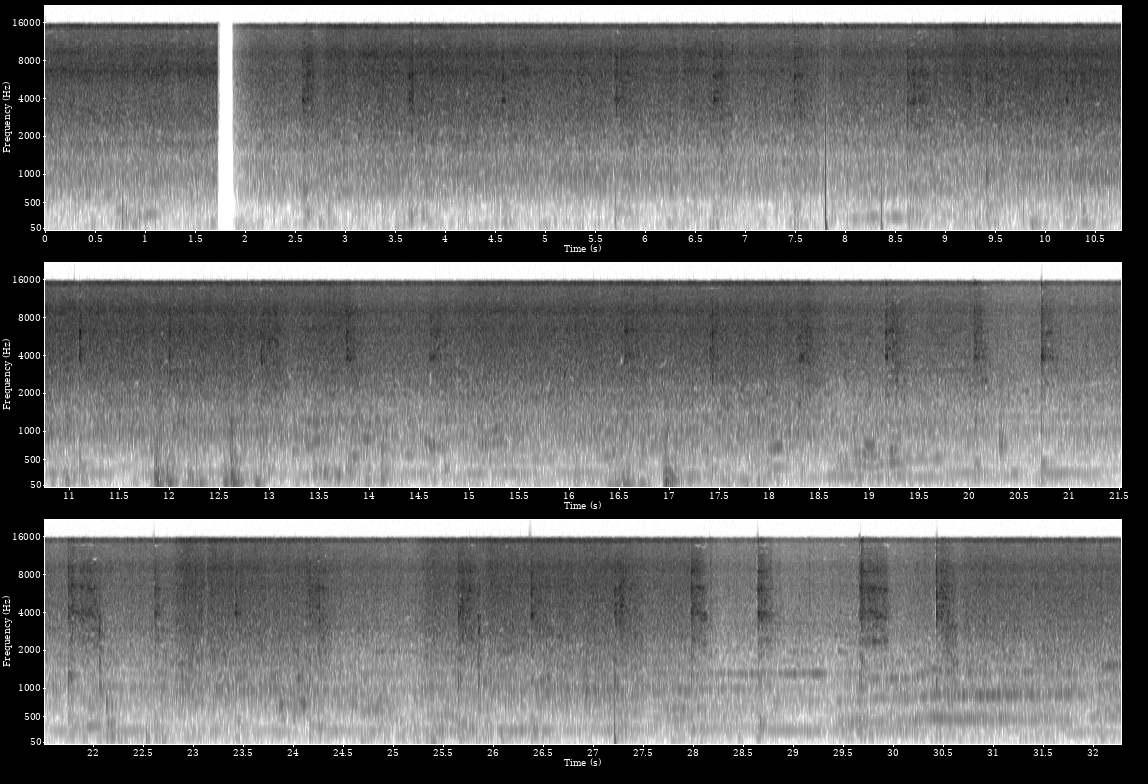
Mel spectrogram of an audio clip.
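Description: Shredded palm heart sizzling in hot oil in a wok while it is stirred and tossed with a spatula, the spatula clicking and scraping against the pan. The sound breaks off for an instant about two seconds in, and the scraping grows more uneven near the end.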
